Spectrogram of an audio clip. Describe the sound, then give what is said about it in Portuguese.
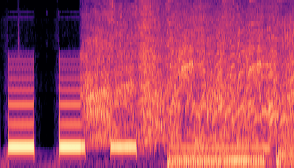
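Telephone dialing: three short, bright touch-tone beeps, the first two louder and longer, then a steady hiss with a low buzz underneath. “Vou ligar nesta aqui pra delegacia, viu?”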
